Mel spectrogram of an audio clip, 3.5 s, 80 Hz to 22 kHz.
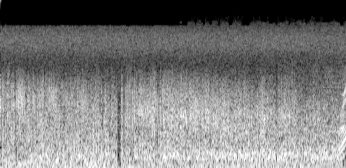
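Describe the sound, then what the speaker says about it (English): Warship naval bombardment on a shore in 1944, a dense, continuous roar of booming blasts and rumbling fire, loud and heavily distorted in an old newsreel recording. "warships bombard the Japs on shore"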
